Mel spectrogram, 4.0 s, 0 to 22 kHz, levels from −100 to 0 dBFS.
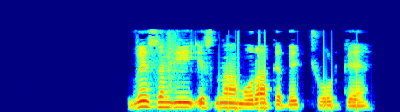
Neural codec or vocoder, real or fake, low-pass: none; real; 7.2 kHz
